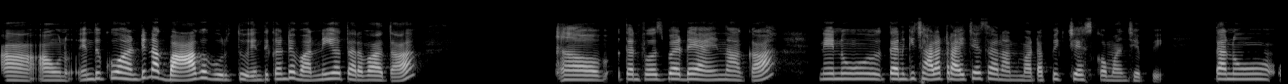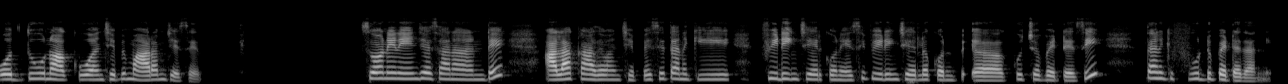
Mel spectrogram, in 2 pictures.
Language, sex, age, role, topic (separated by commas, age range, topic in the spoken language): Telugu, female, 35-39, guest, ఈ వంటకాన్ని పిల్లలకు ఎలా నేర్పిస్తారు?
